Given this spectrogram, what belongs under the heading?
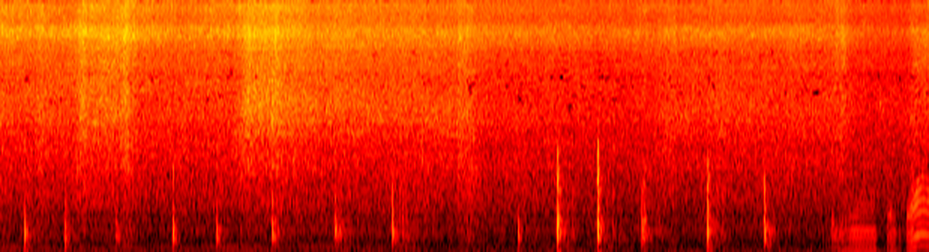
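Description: Ground pork sizzles in a pan as it is stir-fried, with a steady frying hiss and a series of sharp spatula knocks and scrapes that come more often and grow louder toward the end.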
